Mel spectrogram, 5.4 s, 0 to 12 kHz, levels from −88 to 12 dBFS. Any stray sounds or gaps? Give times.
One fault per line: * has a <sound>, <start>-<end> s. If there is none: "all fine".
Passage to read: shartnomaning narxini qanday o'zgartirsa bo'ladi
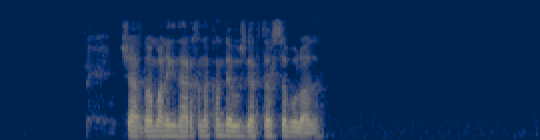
all fine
